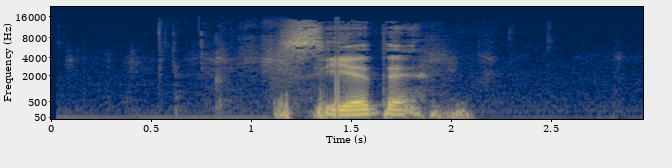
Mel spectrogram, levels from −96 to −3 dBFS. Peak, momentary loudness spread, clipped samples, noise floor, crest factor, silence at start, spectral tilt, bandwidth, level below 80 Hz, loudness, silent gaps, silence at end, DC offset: -8 dBFS; 20 LU; under 0.1%; -69 dBFS; 22 dB; 1.1 s; -4.5 dB/octave; 15 kHz; -52 dBFS; -25 LUFS; none; 0.85 s; under 0.1%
